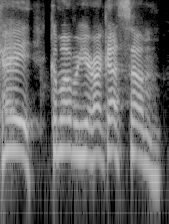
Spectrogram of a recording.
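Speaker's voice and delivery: high, eager call across the room; excited calling out. Retold or imitated. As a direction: call them over, thrilled. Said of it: "somebody would be like".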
